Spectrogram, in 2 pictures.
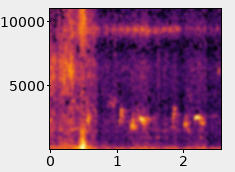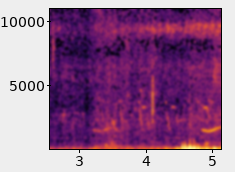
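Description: Birds calling outdoors: short, wavy whistled phrases repeating every second or so. A brief sharp sound comes about half a second in, and a louder low rumble near the end.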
